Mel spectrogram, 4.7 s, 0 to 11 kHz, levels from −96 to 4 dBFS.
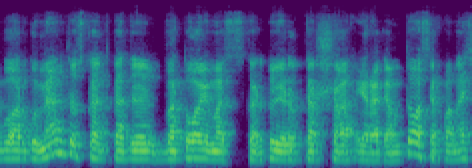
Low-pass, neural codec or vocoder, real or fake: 9.9 kHz; vocoder, 44.1 kHz, 128 mel bands, Pupu-Vocoder; fake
